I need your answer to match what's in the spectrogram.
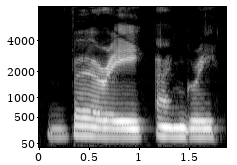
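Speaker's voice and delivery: ordinary delivery, nothing marked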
